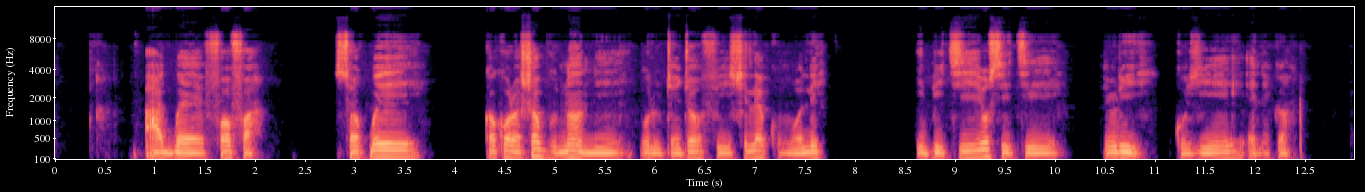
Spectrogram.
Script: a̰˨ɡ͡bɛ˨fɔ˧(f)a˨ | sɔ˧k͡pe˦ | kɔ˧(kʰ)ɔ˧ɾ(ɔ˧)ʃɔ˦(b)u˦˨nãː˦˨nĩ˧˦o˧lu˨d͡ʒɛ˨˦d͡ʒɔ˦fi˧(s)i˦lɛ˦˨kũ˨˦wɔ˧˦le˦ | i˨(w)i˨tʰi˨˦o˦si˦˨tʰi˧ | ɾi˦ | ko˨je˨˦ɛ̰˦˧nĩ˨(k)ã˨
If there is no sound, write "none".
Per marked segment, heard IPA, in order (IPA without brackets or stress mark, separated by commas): f, k, ɔ˧, b, ʃ, b, k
